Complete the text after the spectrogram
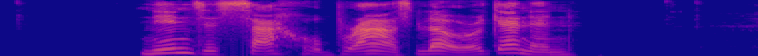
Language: Cornish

